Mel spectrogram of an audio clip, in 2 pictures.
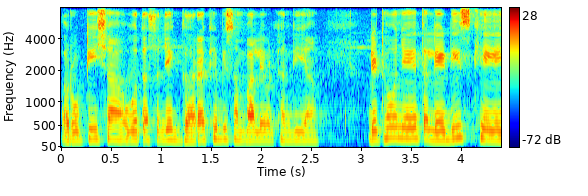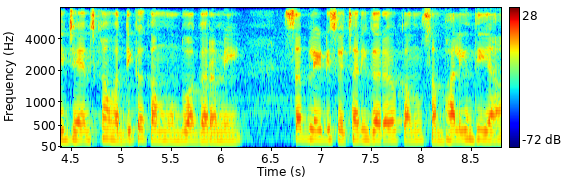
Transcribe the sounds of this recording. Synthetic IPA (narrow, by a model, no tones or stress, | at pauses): ɾoːʈiʃaːʊɦot̪ɐsɐʄeɡʱɐɾə̆kʰeːbɪsɐ̃mbʱaːleʋɐʈʰə̃nd̪iaː | ɗɪʈʰoɲet̪ɐleːɖiːzkʰeːd͡ʑɐ̃ːɪnzkʰãːʋɐd̪ʱiːkkɐmɦũːn̆d̪oaːɡʱɐɾəmẽ | sɐbʱɪleːɖiːzʋet͡ɕaːɾiɡʱɐɾəjokɐmsɐ̃mbʱaːliũnd̪iaː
